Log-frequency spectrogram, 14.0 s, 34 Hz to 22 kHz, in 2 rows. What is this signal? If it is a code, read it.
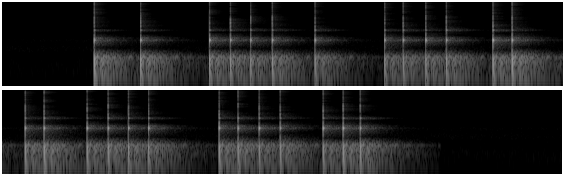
Tap code, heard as taps on a table, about 4 knocks a second. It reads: AQRIS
